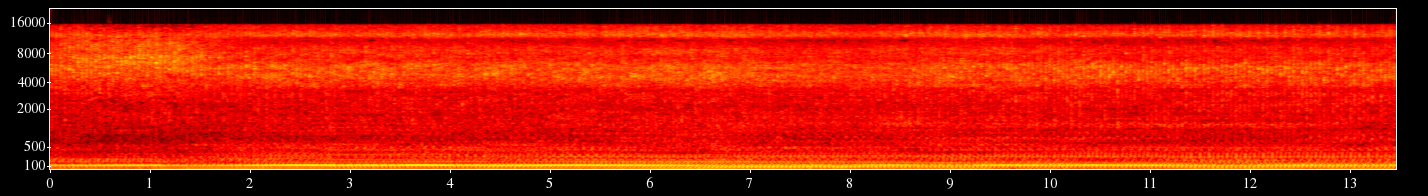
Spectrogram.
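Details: Citroën 2CV flat-twin after the static timing was set and a reversed ignition coil connection was corrected, carburettor stood empty for 20 years: steady, even idle with a smooth low thrum and no misfires, spitting or bangs; it now runs.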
